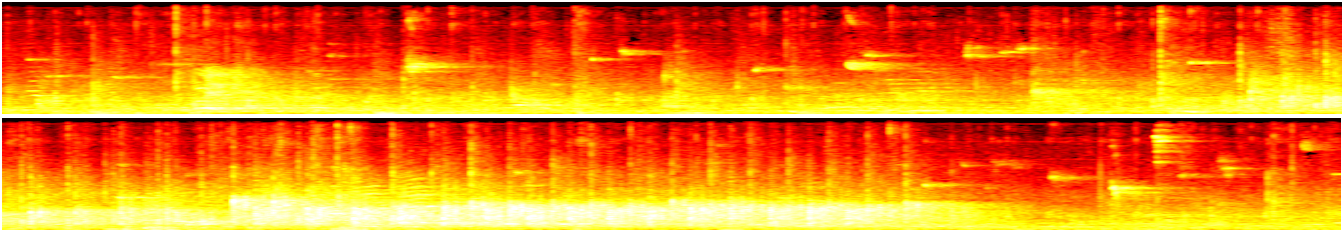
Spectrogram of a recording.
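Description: Table tennis balls click on tables and paddles in a large echoing hall.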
